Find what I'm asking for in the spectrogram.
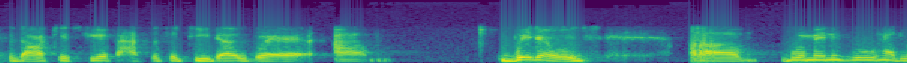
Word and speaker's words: asafoetida: What is asafoetida? Did I say it right? – Yes, you did.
